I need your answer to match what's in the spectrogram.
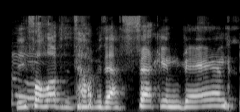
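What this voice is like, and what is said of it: Super thick Boston accent. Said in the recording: “With his super thick Boston accent.”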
